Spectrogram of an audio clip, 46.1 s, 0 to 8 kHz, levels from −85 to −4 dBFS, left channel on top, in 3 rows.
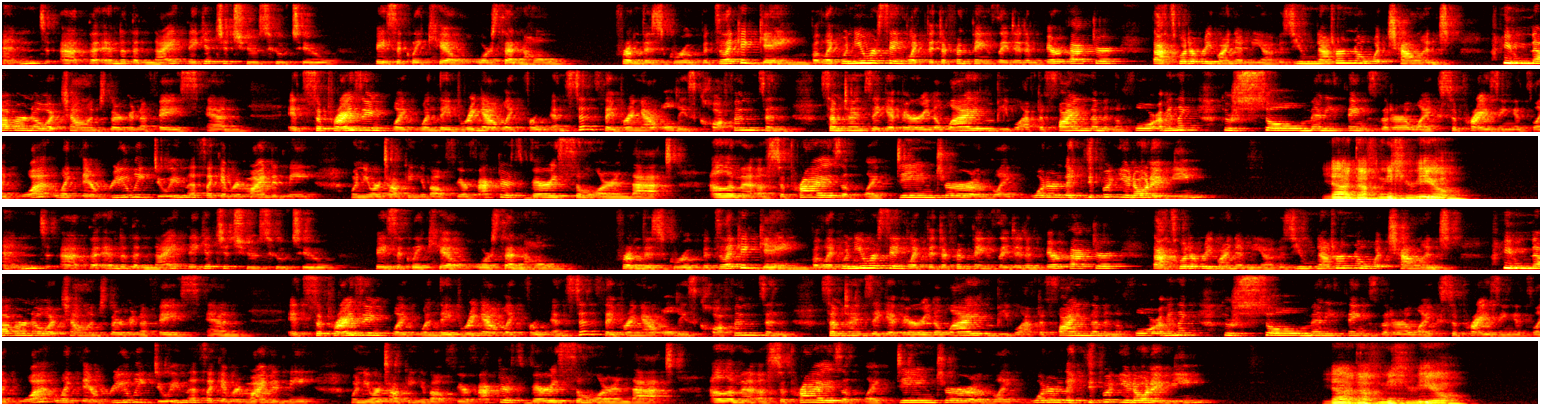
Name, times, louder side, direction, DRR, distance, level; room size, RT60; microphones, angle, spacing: voice 1, 0.0-3.3 3.7-5.6 6.2-11.1 11.5-14.5 15.0-17.8 18.2-37.4 37.8-42.8, left 2 dB, 25° left, 3 dB, 2.6 m, -29 dB
voice 2, 44.0-45.3, left 2 dB, 55° left, 4 dB, 1.9 m, -21 dB
18.0 x 17.0 x 3.1 m, 0.41 s
head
